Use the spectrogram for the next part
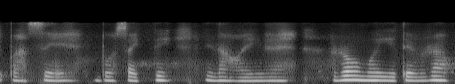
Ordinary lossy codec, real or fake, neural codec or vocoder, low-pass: none; fake; codec, 24 kHz, 0.9 kbps, WavTokenizer, large speech release; 7.2 kHz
